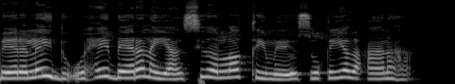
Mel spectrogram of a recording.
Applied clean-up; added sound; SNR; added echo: none; none; none; none.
